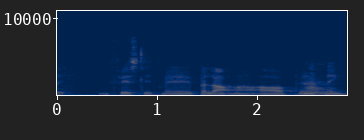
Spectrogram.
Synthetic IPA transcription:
fesd̥lid̥meb̥ælɒ̽ŋ̰ɐɒ̽ɒ̽b̥̚pʰːød̥ne̝ŋ

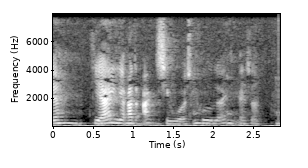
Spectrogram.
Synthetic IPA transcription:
jæd̥iæɐe̝ːnliʁɑ̈d̥ɑ̈ɡ̥̚t͡sʰiʊɒ̽sə̥pʰoðˠlæ̥ælsə

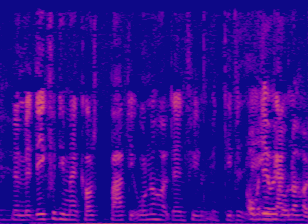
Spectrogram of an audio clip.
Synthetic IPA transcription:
menmend̥e̝ɐe̝ɡ̥fɒ̽d̥ḭːmænkʰæɒ̽sb̥ɑ̈ːb̥lḭːɔ̽nɐɦɒ̽l̰d̥æe̝nfil̰mːend̥e̝ʋe̝ð̞̰ˠmmndejoɡɔnɐhɒ

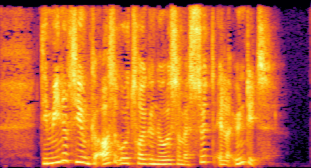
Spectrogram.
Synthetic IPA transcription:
d̥iminut͡sʰiʊnkʰæʔɒ̽səuð̞ˠt͡sʰʁœɡ̥ənɔ̽ːð̩ˠsɒ̽mæɐsød̥elɐʔønd̥id̥

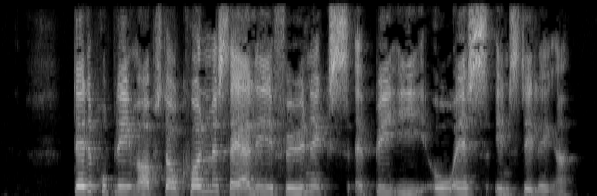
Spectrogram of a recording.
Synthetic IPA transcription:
d̥ed̥əpʰʁo̝b̥le̝̰ːmɒ̽b̥sd̥ɒ̰ːkʰɔ̽nmesæɐliəføːneɡ̥sb̥e̝ioese̝nsd̥e̝l̰e̝ŋɐ

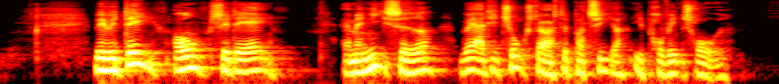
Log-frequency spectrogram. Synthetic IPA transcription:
ʋe̝ːʋe̝ːd̥e̝̰ːɒ̽ʊse̝d̥e̝ɛ̰ː | æɐmenḭːseːð̞ˠɐʋæɐ̰æd̥it͡sʰo̝̰ːsd̥ɶɐsd̥əpʰɑ̈t͡sʰḭːɐipʰʁo̝ʋe̝n̰sʁɔ̰̽ːðð̩ˠ

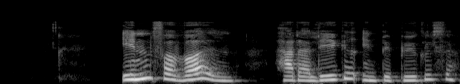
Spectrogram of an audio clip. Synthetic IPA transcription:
e̝nn̩fɒ̽ʋɒ̽l̰n̩ | hɑ̈d̥ɑ̈le̝ɡ̥ð̞̩ˠe̝nb̥e̝b̥yɡ̥l̩sə

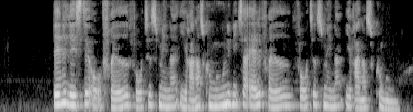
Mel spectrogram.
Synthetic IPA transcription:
d̥enəle̝sd̥əʔɒʊ̰ɐfʁɛːðˠəfɒːt͡sʰið̰ˠsmen̰ɐʔiʁɑnɐskʰo̝muːnəʋḭːsɐʔæləfʁɛːðˠəfɒːt͡sʰiðˠsmen̰ɐiʁɑnɐskʰo̝muːnə

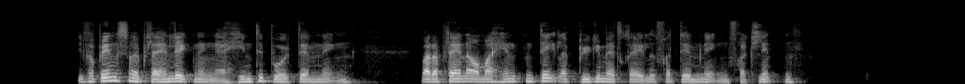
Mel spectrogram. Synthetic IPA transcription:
ifɒ̽b̥e̝n̰l̩səmepʰlɛːnleɡ̥ne̝ŋn̩æhe̝nd̥əb̥uɐɡ̥̚d̥emne̝ŋ̰n̩ | ʋɑ̈ɾɑ̈pʰlɛ̰ːnɐɒ̽mæɦend̥end̥e̝̰ːlæb̥yɡ̥əmæt͡sʰʁiɛ̰ːlð̞̩ˠfʁɑ̈d̥emne̝ŋn̩fʁɑ̈kʰle̝n̰d̥n̩

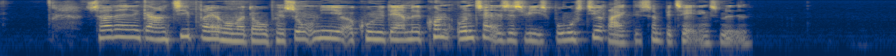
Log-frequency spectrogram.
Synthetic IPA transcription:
sɒ̽ɾ̥ænəɡ̥ɑ̈ɑ̈nt͡sʰḭb̥ʁɛʊʋɑ̈d̥ɒʊpʰæɐso̝̰ːnliəɒ̽kʰunəd̥æɐme̝ð̞ˠkʰɔ̽nɔ̽nt͡sʰɛːɪl̩səsʋḭːsb̥ʁuːsd̥iʁaɡ̥̚d̥əsɒ̽mb̥e̝t͡sʰɛ̰ːlʔe̝ŋsmið̰ˠl̩

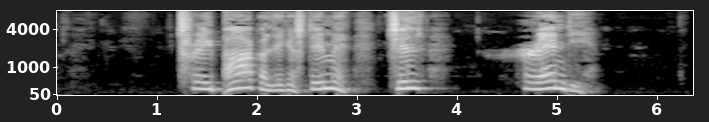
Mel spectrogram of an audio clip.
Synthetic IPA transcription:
t͡sʰʁeɪpʰɑːb̥ɐleɡ̥ɐsd̥emə | t͡sʰe̝l | ʁændi

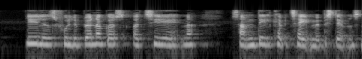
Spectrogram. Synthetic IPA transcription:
liːle̝̰ːð̞̩ˠsfuld̥əb̥œnɐɡ̥ɔsɒ̽t͡sʰienɐ | sɑ̈m̰n̩d̥e̝̰ːlkʰæpʰit͡sʰɛ̰ːlmeb̥e̝sd̥em̰l̩sn̩

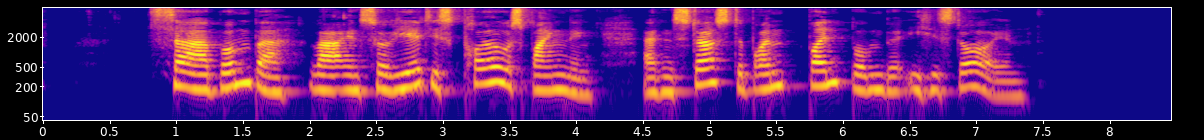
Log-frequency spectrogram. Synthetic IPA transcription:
t͡sɑ̈b̥ɔmb̥æʋɑ̈e̝nsɔ̽ʋjed̥isɡ̥̚pʰʁœʊəsb̥ʁaŋne̝ŋ | æd̥ensd̥ɶɐsd̥əb̥ʁand̥̚b̥ɔ̽mb̥əʔiɦisd̥o̝ɐ̰jən

